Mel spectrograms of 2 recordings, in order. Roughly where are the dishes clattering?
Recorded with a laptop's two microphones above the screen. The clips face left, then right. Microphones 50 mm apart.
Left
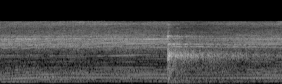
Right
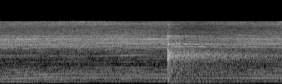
Centre.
